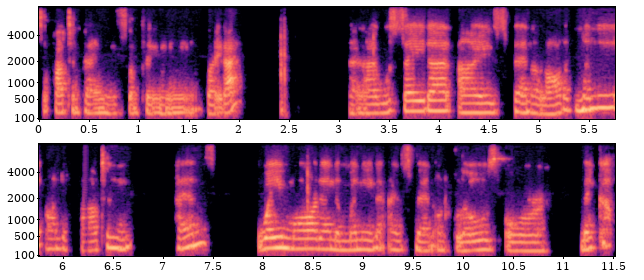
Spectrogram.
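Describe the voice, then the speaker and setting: With a non-native accent, a woman speaks in a somewhat breathy voice at a medium pitch. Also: ordinary pitch variation, moderate pace. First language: not English. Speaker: college student. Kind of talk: speech.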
